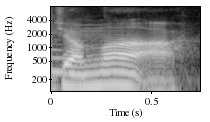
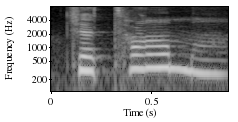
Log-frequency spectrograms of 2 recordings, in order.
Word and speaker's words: jama'ah: Jama'ah. Jatama. No, jama'ah. Jama'ah. Yeah. Oh, is that good pronunciation? Yeah, well done, Penny.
